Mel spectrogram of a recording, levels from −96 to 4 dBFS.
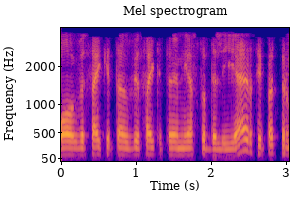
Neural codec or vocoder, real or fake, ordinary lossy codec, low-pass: codec, 16 kHz, 4.8 kbps, FACodec; fake; MP3, 32 kbps; 3.6 kHz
